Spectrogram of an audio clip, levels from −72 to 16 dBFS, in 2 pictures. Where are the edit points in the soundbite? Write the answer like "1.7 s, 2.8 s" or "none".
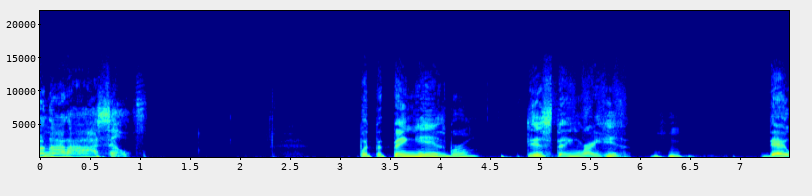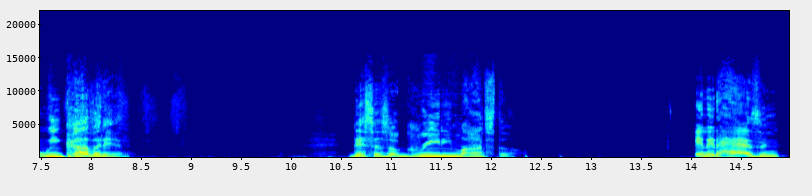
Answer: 13.6 s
